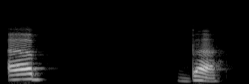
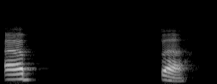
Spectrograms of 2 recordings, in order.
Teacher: You can hear the time I'm spending holding that ba together between my lips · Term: shadda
